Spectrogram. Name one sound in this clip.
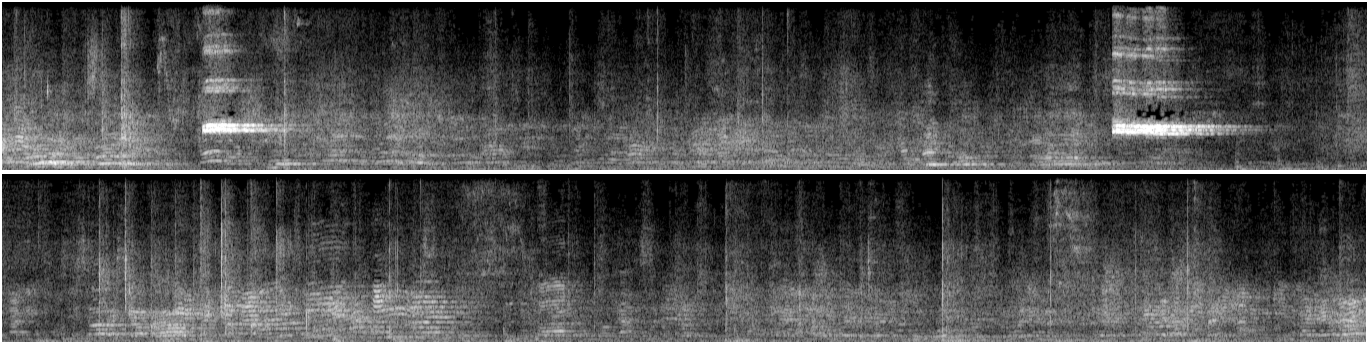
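Wheelchair wheels squeak and roll on the wooden floor.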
